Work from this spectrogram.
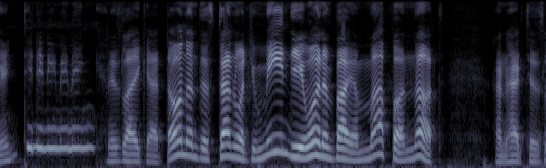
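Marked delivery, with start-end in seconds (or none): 0.2-1.0 very high rapid dinging; imitated bell. Man in a chair ringing his bell, high dinging. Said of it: "he's ringing his little bell". 1.5-4.4 high, loud, exasperated cartoon salesman; mock accent, pitched up and impatient; Tingle. Map seller pressing a silent customer, high impatient voice. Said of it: "how Tingle sounds".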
